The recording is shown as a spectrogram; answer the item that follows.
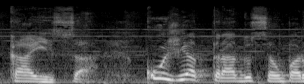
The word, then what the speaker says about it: Kaiser: provaremos hoje a Kaiser Kaiser que em alemão se pronuncia kaisa cuja tradução para o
